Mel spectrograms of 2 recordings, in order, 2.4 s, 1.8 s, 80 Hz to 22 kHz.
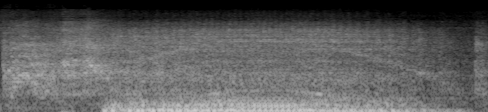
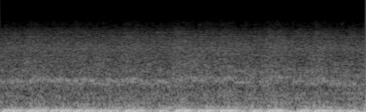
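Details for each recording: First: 1982 Honda CX500 Turbo not run in 25 years, new fuel pump, injectors off for cleaning; brake cleaner sprayed into intake, engine catches with rough roar about two seconds then dies to clicks; no fuel delivery, runs only on spray, injectors clogged. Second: 1982 Honda CX500 Turbo twin after 25 years dormant, new fuel pump and cleaned injectors; steady low thrum with faint even turbo whine, no misses or knocks; normal running.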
